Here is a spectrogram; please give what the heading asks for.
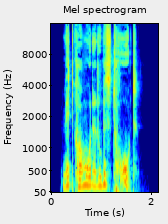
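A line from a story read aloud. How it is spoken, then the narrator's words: Hissed. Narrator (German): zischte Alberta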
